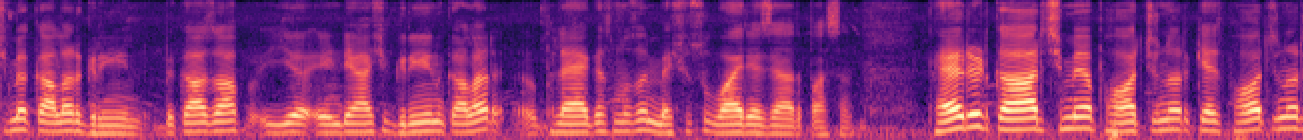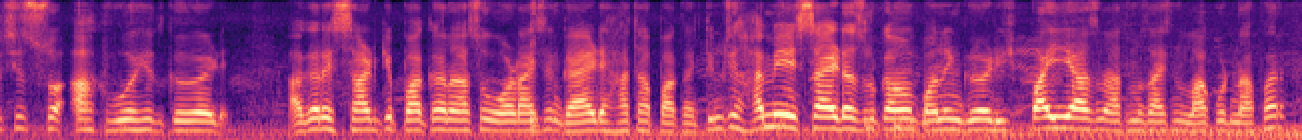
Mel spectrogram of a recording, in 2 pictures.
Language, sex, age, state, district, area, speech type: Kashmiri, male, 30-45, Jammu and Kashmir, Kulgam, rural, spontaneous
